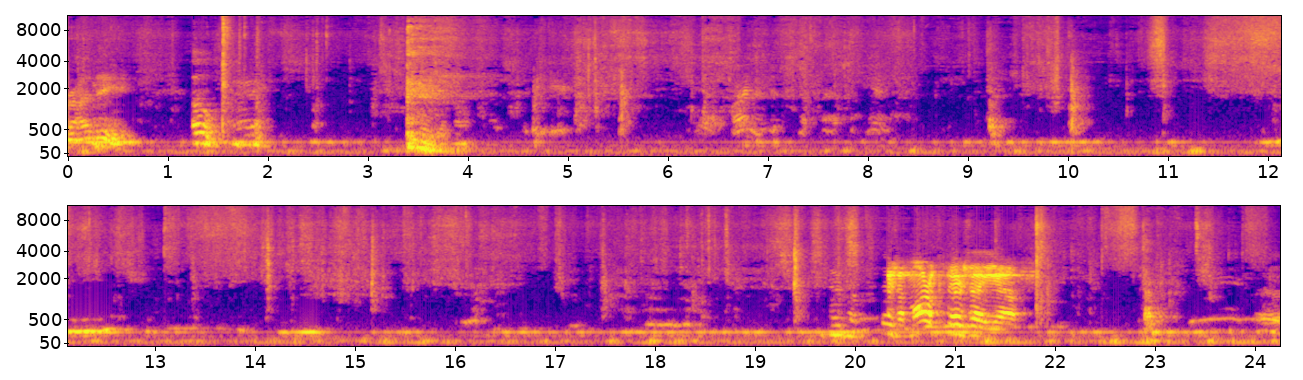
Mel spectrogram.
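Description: An elderly man speaks calmly through a mask over an online call.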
